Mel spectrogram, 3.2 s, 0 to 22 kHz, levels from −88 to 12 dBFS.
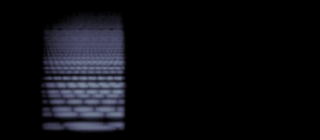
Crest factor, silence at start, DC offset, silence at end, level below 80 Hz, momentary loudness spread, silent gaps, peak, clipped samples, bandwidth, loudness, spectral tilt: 20 dB; 0.45 s; under 0.1%; 1.95 s; under -90 dBFS; 16 LU; none; -16 dBFS; under 0.1%; 16 kHz; -27 LUFS; 5.5 dB/octave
